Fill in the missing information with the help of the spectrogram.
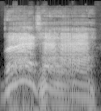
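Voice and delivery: big cartoon henchman calling his own name; hammed-up battle cry; Burter. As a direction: shout it like a showy villain's roll call. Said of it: "his big blue friend".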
